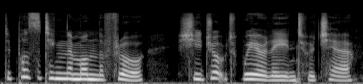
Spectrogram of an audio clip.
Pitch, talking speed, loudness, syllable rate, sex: 230 Hz, 180 wpm, -15 LUFS, 5.6 syllables/s, female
